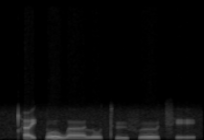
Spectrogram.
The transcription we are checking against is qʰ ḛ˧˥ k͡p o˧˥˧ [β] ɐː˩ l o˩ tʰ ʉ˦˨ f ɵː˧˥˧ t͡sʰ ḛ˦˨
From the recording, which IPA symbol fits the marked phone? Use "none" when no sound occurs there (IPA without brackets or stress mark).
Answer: w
